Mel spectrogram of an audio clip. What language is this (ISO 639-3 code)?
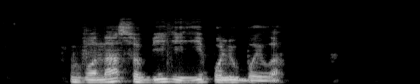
ukr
